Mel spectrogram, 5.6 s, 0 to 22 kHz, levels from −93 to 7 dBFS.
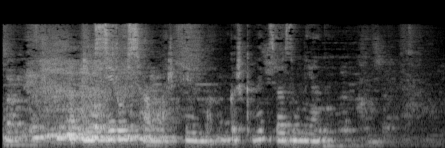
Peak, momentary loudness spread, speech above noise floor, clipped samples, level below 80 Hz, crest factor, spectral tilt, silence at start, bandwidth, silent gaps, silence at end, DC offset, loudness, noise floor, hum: -2 dBFS; 14 LU; 29 dB; under 0.1%; -54 dBFS; 18 dB; -4 dB/octave; 0.05 s; 11.5 kHz; none; 0.8 s; under 0.1%; -19 LUFS; -51 dBFS; none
